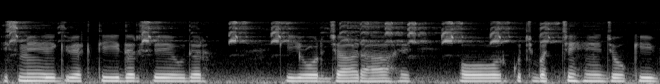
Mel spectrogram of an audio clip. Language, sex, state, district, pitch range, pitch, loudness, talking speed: Hindi, male, Rajasthan, Bikaner, 150-160 Hz, 150 Hz, -15 LUFS, 165 wpm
